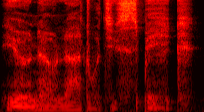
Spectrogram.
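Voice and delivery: slow, whispery menace; hushed, drawn-out warning in character; menacing foe. Acted. Game master voices menacing foe.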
